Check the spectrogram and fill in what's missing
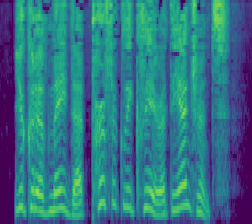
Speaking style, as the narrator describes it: the priest said haughtily

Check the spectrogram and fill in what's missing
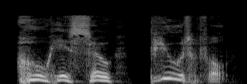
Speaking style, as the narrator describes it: Sansa's fervent whisper

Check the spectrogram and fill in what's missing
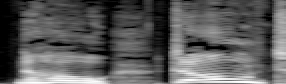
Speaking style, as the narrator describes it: Savannah screamed

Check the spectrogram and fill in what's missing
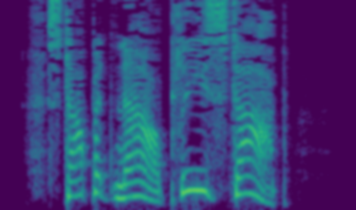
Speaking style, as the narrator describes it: I shouted

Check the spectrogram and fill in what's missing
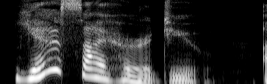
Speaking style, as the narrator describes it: I answered calmly

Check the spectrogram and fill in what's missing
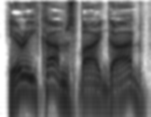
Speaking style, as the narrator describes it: shouted

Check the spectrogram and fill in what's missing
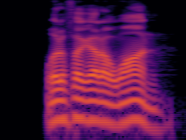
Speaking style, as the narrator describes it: said Billy Ray

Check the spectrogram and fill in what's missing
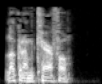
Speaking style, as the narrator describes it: Jules said

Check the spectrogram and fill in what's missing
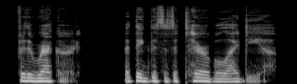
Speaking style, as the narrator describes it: Alex growls unhappily

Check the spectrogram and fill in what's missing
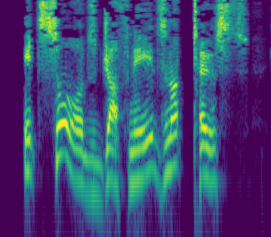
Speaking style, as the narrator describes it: she snapped

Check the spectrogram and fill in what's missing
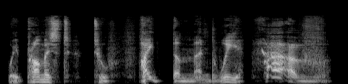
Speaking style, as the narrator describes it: Korbal spat

